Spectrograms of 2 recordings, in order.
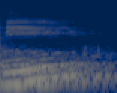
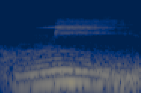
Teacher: English we say me and the ending vowel is a is a very front unrounded vowel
